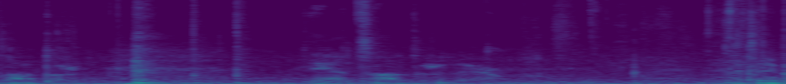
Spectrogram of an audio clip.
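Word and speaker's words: Za'atar: And the reason why it's important is because they had Satar, or the Satar, it's pronounced Satar.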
